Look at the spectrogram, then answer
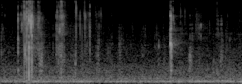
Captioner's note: crunching crab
